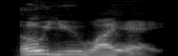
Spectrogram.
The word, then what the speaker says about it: Ouya: Ouya.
